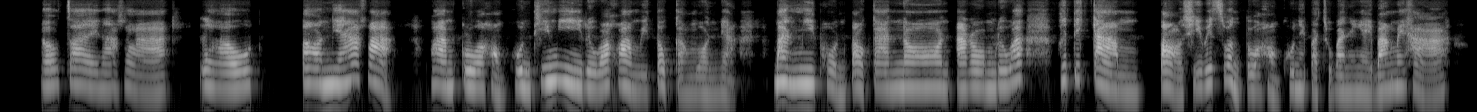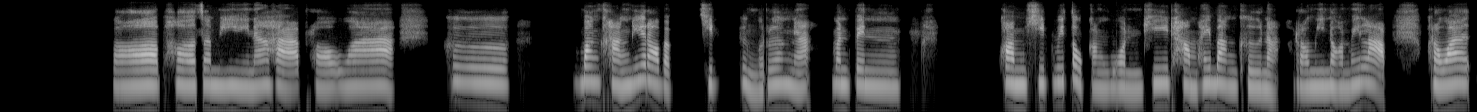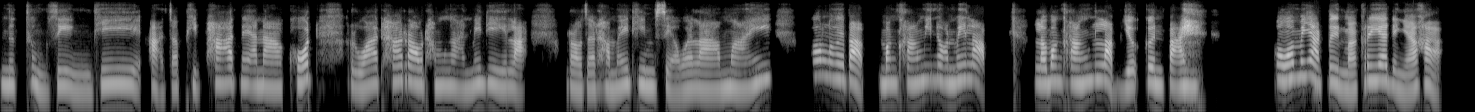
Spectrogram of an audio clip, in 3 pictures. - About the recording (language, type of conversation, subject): Thai, advice, คุณกังวลว่าจะเริ่มงานใหม่แล้วทำงานได้ไม่ดีหรือเปล่า?
- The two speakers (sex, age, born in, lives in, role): female, 20-24, Thailand, Thailand, user; female, 55-59, Thailand, Thailand, advisor
- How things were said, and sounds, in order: chuckle; unintelligible speech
